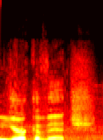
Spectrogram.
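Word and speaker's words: Jurkovich: And Yurkovich, he says the J is silent.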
